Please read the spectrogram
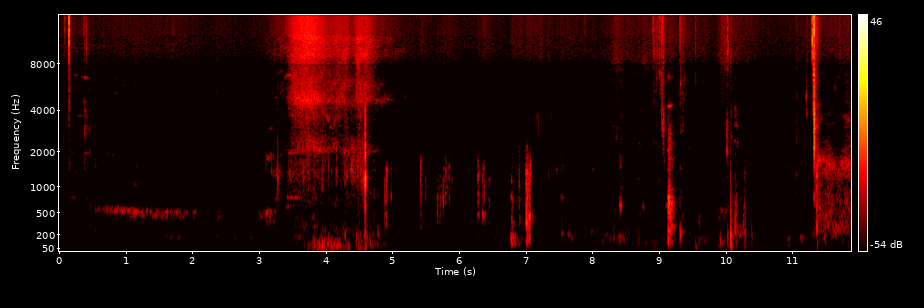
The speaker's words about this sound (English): Let me do a couple sips. Never judge on the first sip, always on the second.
